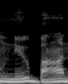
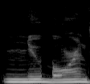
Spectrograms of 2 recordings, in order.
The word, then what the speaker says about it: Newbon: totally mispronounced Neil's name it's Neil newbond not Neil newborn sorry uh Jennifer English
